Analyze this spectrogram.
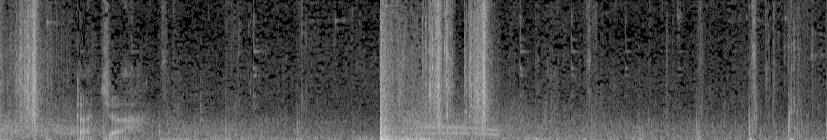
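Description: Gunshots boom in a video game.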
